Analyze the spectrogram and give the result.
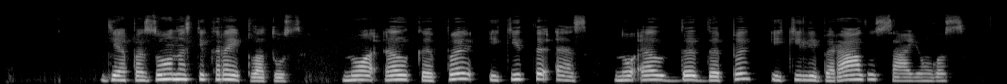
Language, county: Lithuanian, Klaipėda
